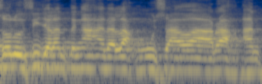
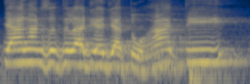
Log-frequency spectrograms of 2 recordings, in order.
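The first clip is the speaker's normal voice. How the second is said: normal talking voice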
